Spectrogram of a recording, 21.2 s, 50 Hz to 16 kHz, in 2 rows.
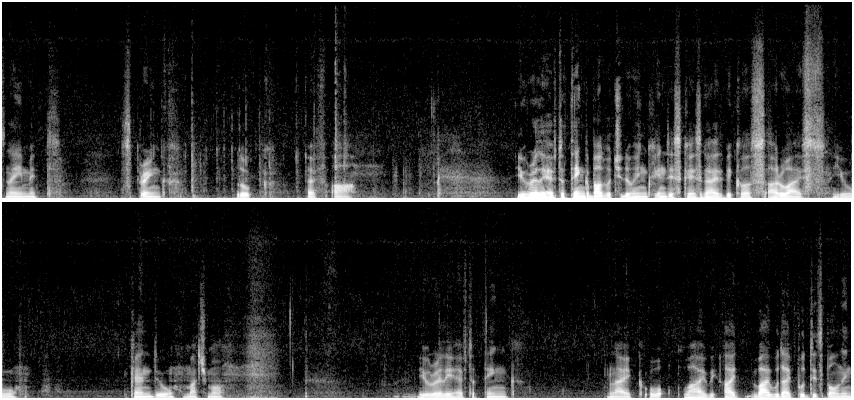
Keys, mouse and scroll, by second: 2.7 o, 4.8 click, 4.9 o, 8.7 middle click, 11.0-12.1 middle drag, 20.3 middle click.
